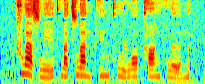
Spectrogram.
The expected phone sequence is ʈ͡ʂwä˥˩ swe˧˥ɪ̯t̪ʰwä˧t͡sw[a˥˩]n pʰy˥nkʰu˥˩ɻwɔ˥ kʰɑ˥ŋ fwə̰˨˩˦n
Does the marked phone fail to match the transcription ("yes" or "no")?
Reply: no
